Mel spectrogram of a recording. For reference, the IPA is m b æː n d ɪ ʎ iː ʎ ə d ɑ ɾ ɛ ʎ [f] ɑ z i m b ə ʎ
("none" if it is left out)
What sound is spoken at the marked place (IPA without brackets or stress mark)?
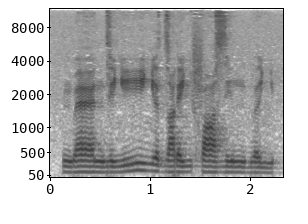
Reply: f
